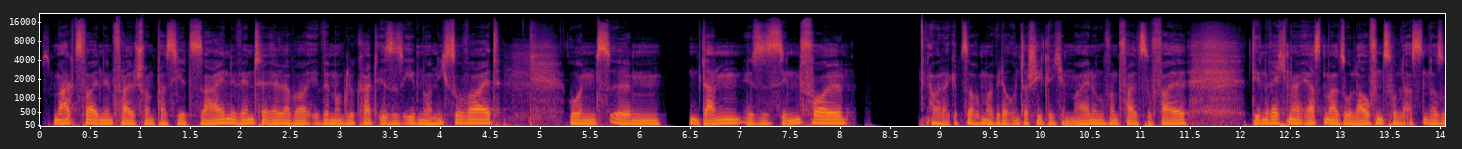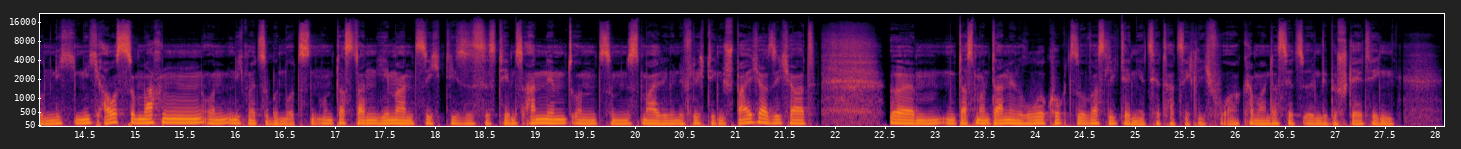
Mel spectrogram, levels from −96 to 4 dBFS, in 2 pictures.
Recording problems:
none

